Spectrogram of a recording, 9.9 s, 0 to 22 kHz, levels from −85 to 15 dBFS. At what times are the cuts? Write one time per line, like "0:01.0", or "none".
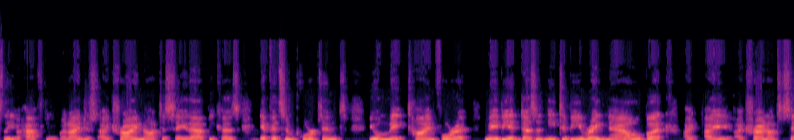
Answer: none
